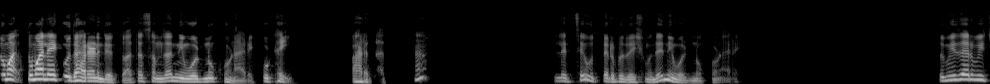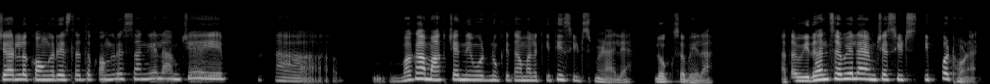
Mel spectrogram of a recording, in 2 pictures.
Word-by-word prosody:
तुम्हा 230 -1 +7
तुम्हाला 235 +1 +9
एक 220 -2 +4
उदाहरण 160 -5 +6
देतो. 110 -4 -3
आता 125 +9 -5
समजा 140 +2 -1
निवडणूक 140 -1 +2
होणार 90 -7 -5
आहे, 80 - -14
कुठेही - - -4 0.6
भारतात, 125 -4 -5 0.3
हं. - - -3 1.3
लेट्स 150 -4 -8
से, 205 - -2
उत्तर 150 -9 -3
प्रदेश 115 -3 -4
मध्ये 115 - -2
निवडणूक 90 - -1
होणार - - -16
आहे. - - -26 2.0
तुम्ही 195 +5 0
जर 230 0 +4
विचारलं 225 +2 +1
काँग्रेसला 215 +1 0
तर 225 - -6
काँग्रेस 240 0 -4
सांगेल 250 +3 -4
आमचे 270 +2 -3 0.6
अ, 175 - -9 1.2
बघा 215 +7 +5
मागच्या 220 -1 +2
निवडणुकीत 205 -2 -1
आम्हाला 185 0 -2
किती 200 +3 -2
सीट्स 185 -5 -10
मिळाल्या 110 -5 -8 0.3
लोकसभेला, 115 -8 -6 0.7
आता 170 - -6
विधानसभेला 240 +8 +4
आमच्या 225 -1 +3
सीट्स 220 0 -3
तिप्पट 230 +4 -3
होणार. - - -9
205 Hz, 135 wpm, -25 LUFS, -, 2.0 s, तुम्हाला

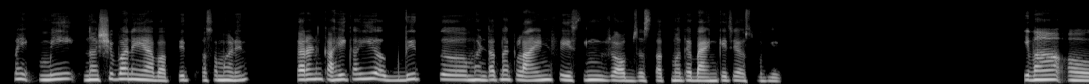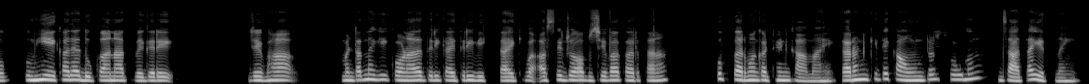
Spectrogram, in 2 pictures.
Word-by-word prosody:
नाही, 250 -1 -1
मी 235 +5 +1 0.2
नशिबवान 245 +3 +3
आहे 235 - +3
या 210 -2 +4
बाबतीत 185 +3 -3 0.2
असं 190 +2 -5
म्हणेन 200 0 +2 0.5
कारण 235 +3 +3
काही 215 +1 +2
काही 250 +2 0
अगदीच 215 +1 -1 0.3
अ, 215 -1 0
म्हणतात 205 0 +1
ना, 225 - +1
क्लायंट 200 +1 +2
फेसिंग 205 0 +1
जॉब्स 175 -3 -1
असतात, 175 0 -4
मग 180 -1 -1
ते 190 - +1
बँकेचे 175 +2 -1
असू 175 -1 -5
देत. 160 -1 -6 2.5
किंवा 215 0 +4
अ, 200 -3 -3 0.4
तुम्ही 205 +1 +6
एखाद्या 210 +1 +2
दुकानात 185 0 +1
वगैरे 180 0 0 0.8
जेव्हा 190 +1 +2 0.5
म्हणतात 195 +1 +1
ना, 230 +1 +3
की 220 0 -1
कोणाला 195 -1 +3
तरी 195 0 -1
काहीतरी 195 +1 0
विकताय 175 -1 -1
किंवा 190 -1 -5
असे 195 +3 -2
जॉब्स 190 -3 +1
जेव्हा 195 0 +2
करताना 180 0 -1 0.5
खूप 255 -2 -3
कर्मकठीण 195 -2 +2
काम 160 -3 -2
आहे, 155 +1 -2
कारण 210 +4 +5
की - - -9
ते 255 - 0
काउंटर 190 0 +2
सोडून 230 +3 -1 0.3
जाता 175 +3 +2
येत 210 -5 +3
नाही. 155 -1 -3
195 Hz, 150 wpm, -21 LUFS, 185-215 Hz, 2.5 s, तुम्ही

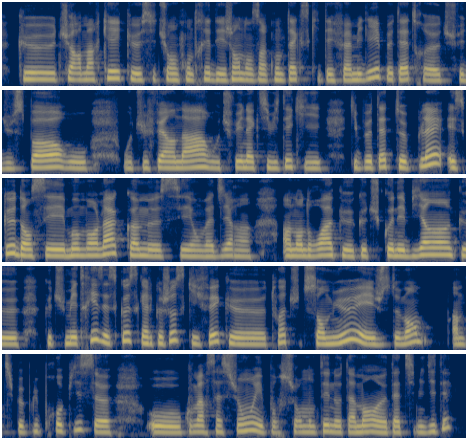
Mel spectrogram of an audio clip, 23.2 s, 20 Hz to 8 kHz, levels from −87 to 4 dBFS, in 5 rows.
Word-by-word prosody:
que 190 -1 +1
tu 190 +2 -3
as - - +3
remarqué 185 +4 0
que 190 -4 -1
si 175 - -7
tu 170 - -5
rencontrais 175 +1 -3
des 175 -1 -1
gens 185 +2 -1
dans 175 -2 -3
un 165 - -3
contexte 185 +2 -2
qui - - -17
t'es 165 0 -3
familier, 175 +9 0
peut-être, 180 -3 -2
heu, - - -4
tu 160 0 -15
fais 165 - -4
du 160 0 -6
sport 185 +4 +4
ou 165 -1 -2 0.3
ou 170 - -6
tu 165 +2 -7
fais 175 +3 -1
un 175 0 +2
art 190 +2 +3
ou 170 - -4
tu 165 - -13
fais 185 - -1
une 180 - +2
activité 175 +2 -2
qui 165 -2 -5 0.3
qui 180 - -5
peut-être 180 +3 0
te 195 -2 +3
plaît. 235 - +3
Est-ce 180 -2 +1
que, 245 +1 +3
dans 190 -5 +5
ces 180 0 +4
moments-là, 190 +5 +3
comme 185 -7 0
c'est, 170 +1 +1
on 165 - -2
va 160 0 -2
dire, 175 +2 -2
un 165 -1 -5 0.3
un 180 0 +1
endroit 175 +2 +2
que 175 -3 0
que 165 +2 -2
tu 170 - -9
connais 175 -2 +3
bien, 200 +4 +3
que 170 -2 +2 0.2
que - - -6
tu 185 - -8
maîtrises, 200 +9 +1
est-ce 195 -2 0
que 260 - +2
c'est 255 - -4
quelque 190 -3 0
chose 265 +7 0
qui 185 -6 -5
fait 215 +8 +1
que, 170 -6 +1
heu, - - -5
toi, 210 +7 -3
tu 220 -4 -17
te - - +1
sens 175 -1 +3
mieux 240 +11 +3
et 175 -7 +4
justement, 185 +10 -1 0.2
un 170 - -1
petit 160 0 -11
peu 170 +1 -2
plus 185 +2 -10
propice, 205 +4 -2
heu, 165 -1 +2 0.3
aux 160 -2 +3
conversations 175 +4 -1
et 185 -5 +1
pour 160 -1 -9
surmonter, 170 +1 -2
notamment, 170 +1 +1
heu, 160 - +1
ta 160 +1 -1
timidité? 170 - -5
180 Hz, 235 wpm, -23 LUFS, 170-190 Hz, 0.3 s, dans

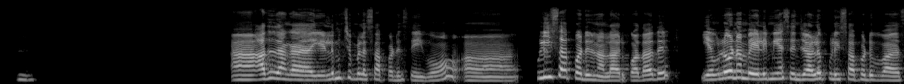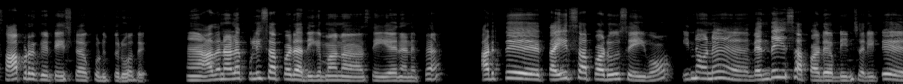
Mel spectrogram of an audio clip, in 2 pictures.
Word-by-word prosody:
ம். 215 -1 -16 2.0
ஆ, - - 0 0.2
அது 245 - +4
தாங்க 245 -4 +3 0.3
எலுமிச்சை 280 +7 -3
பழம் 235 -2 -3
சாப்பாடு 210 -4 -6
செய்வோம். 185 +3 -5 0.2
ஆ - - -3 0.6
புளி 320 +4 +4
சாப்பாடு 310 -9 +3
நல்லாருக்கும். 185 0 0
அதாவது, 230 +5 +1 0.5
எவ்வளோ 255 +7 +4
நம்ம 290 -4 +3
எளிமையா 255 +2 +1
செஞ்சாலும் 235 +1 +2
புளி 235 -1 -3
சாப்பாடு 230 -1 -2
வ - - +2 0.2
சாப்புட்றக்கு 250 -1 +1
டேஸ்ட்டா 195 0 -4
குடுத்துரும் 175 -1 -7
அது. - - -8 0.5
அ - - -3 0.2
அதனால 245 +4 +4
புளி 265 +2 -2
சாப்பாடு 255 -4 +3
அதிகமா 195 0 -2
நான் 175 -1 -2
செய்ய 180 0 -1
நெனைப்பேன். 170 +10 -6 0.5
அடுத்து 260 +4 0 0.4
தயிர் 235 +6 +4
சாப்பாடும் 245 -3 +2
செய்வோம். 190 0 -3 0.2
இன்னொனு 275 +1 -1 0.4
வெந்தயம் 330 +10 +2
சாப்பாடு 190 -5 0
அப்டின்னு 185 +6 -7
சொல்லிட்டு 180 +7 -2
230 Hz, 135 wpm, -24 LUFS, 195-260 Hz, 2.0 s, அது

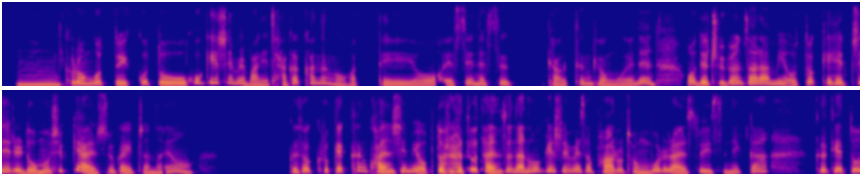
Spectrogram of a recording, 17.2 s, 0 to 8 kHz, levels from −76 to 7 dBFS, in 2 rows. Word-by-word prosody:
음 210 0 +1
그런 230 +1 +2
것도 210 -4 -1
있고 180 +6 -2
또 195 -3 +3
호기심을 330 -5 0
많이 175 -2 -3
자극하는 260 +8 -4
것 195 -4 -5
같아요. 185 0 -5
SNS 215 +2 -3 0.4
같은 200 +4 -4
경우에는 200 +6 -2 0.3
'어 250 - +1
내 225 -1 +5
주변 245 +5 0
사람이 250 -4 +4
어떻게 255 +8 -2
했지?'를 235 +1 +1
너무 195 +3 +2
쉽게 315 +8 -2
알 180 - +4
수가 220 +4 -4
있잖아요. 205 +6 -3 1.0
그래서 250 -2 +2
그렇게 255 +3 0
큰 320 +4 -4
관심이 245 +1 +3
없더라도 235 +3 +5
단순한 245 +2 +4
호기심에서 270 -3 0
바로 220 -1 +1
정보를 225 +1 -1
알 180 -2 +2
수 220 +4 -5
있으니까 210 +8 -4 0.4
그게 270 0 +1
또 240 -2 0
225 Hz, 320 characters per minute, -23 LUFS, 200-255 Hz, 1.0 s, 내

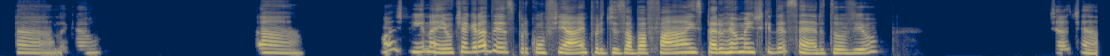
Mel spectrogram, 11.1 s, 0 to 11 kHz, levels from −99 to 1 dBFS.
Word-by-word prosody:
Ah, 215 - -4
legal. 210 - -12 1.6
Ah, 215 -3 -1 0.8
imagina. 280 - -1
Eu 225 +1 +1
que 270 - -2
agradeço 270 0 +2
por 235 - -6
confiar 220 -2 +2
e - - +1
por 230 -2 -3
desabafar 215 +2 +2
e - - +4
espero 235 -1 +2
realmente 255 +1 +3
que 260 - -4
dê 250 +3 -2
certo, 205 -1 -1
viu. 205 +9 -3 1.7
Tchau, 210 -1 -5
tchau. 220 -8 -4
225 Hz, 115 wpm, -23 LUFS, 210-255 Hz, 1.7 s, e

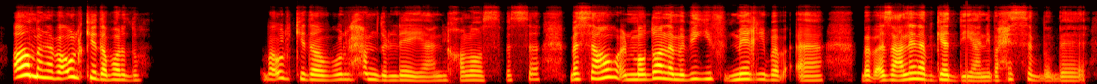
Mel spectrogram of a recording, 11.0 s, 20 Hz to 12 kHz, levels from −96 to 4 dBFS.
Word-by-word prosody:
آه، 395 - +12
ما 335 -4 +6
أنا 280 -2 +1
باقول 260 +5 +3
كده 255 -8 +1
برضه. 195 -2 -2 1.2
باقول 270 - -2
كده 205 -5 0
وباقول 195 +3 -4
الحمد 210 -2 -4
لله، 180 +1 -4
يعني 170 0 -5
خلاص 180 0 -6
بس، 190 +3 -9 0.4
بس 225 +3 0
هو 290 +4 +3
الموضوع 205 +6 +3
لمّا 205 -2 +2
بييجي 235 +3 -3
في - - -12
دماغي 215 +1 0
بابقى 180 -2 -4 0.4
بابقى 190 -1 0
زعلانة 200 +5 +3
بجد 190 -4 0
يعني، 160 -1 -3
باحس، 215 +6 -4
ب 180 -5 -7
ب 160 0 -8
200 Hz, 160 wpm, -24 LUFS, 180-230 Hz, 1.2 s, آه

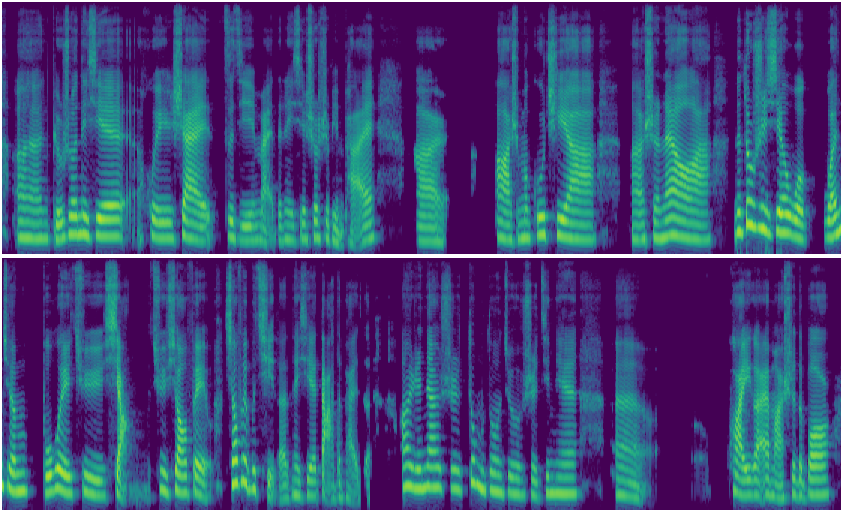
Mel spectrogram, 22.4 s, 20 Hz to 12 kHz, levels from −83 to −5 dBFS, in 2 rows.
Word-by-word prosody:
呃， 170 -2 -2
比 160 - -2
如 155 - +2
说 205 +3 +1
那 205 -1 +2
些 185 -1 +3 0.2
会 170 -3 -2
晒 165 -3 +2
自 175 -2 -3
己 145 -2 -4
买 145 -3 -4
的 145 - -10
那 155 -1 -7
些 155 +3 -6
奢 165 +3 -2
侈 170 -1 -5
品 140 -3 -6
牌， 160 +4 -2 0.5
啊， 140 -2 -1 0.8
啊， 165 -3 +2
什 155 - -4
么 170 - -2
Gucci 200 0 +2
啊， 155 -1 +2 0.4
呃 155 0 -2
，Chanel 170 +3 0
啊， 160 -3 +2 0.3
那 230 +1 +1
都 310 +6 +5
是 275 -3 +3
一 - - +3
些 230 +1 +5
我 180 -7 +1
完 180 +6 +3
全 200 -5 +2 0.2
不 185 +1 +2
会 205 -5 +5
去 175 -4 -2
想 150 - +3 0.2
去 215 -3 -2
消 185 0 +3
费， 180 -2 +1 0.2
消 280 +1 +4
费 295 0 +2
不 220 -4 -2
起 215 +1 -3
的 130 - -6
那 160 -2 -4
些 155 +1 -3
大 150 - 0
的 - - -8
牌 - - -8
子。 - - -19 0.5
啊， 250 +1 +1
人 225 -1 +2
家 235 0 +2
是 225 -1 -4
动 260 +6 -3
不 220 - 0
动 195 -3 -3
就 175 -2 -5
是 160 -1 -5
今 175 +5 -5
天， 170 -1 -2 0.5
呃， 150 -4 -5 1.1
挎 180 -6 +4
一 160 - 0
个 160 - +1
爱 170 - +3
马 130 -5 -1
仕 170 +5 -3
的 160 - -3
包 160 -1 +3
儿， 165 0 -5
175 Hz, 225 characters per minute, -23 LUFS, 160-200 Hz, 1.1 s, 都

